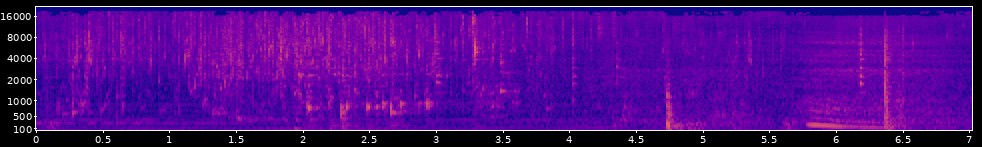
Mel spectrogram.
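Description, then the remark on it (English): Unguents pour and trickle into a hot bath, with soft splashes, drips and a couple of hollow knocks, with no one speaking. “More unguents. Pour it in here.”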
